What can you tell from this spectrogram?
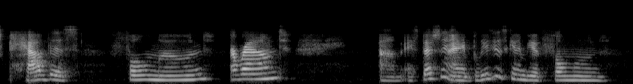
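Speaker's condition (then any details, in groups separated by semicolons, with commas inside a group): No condition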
